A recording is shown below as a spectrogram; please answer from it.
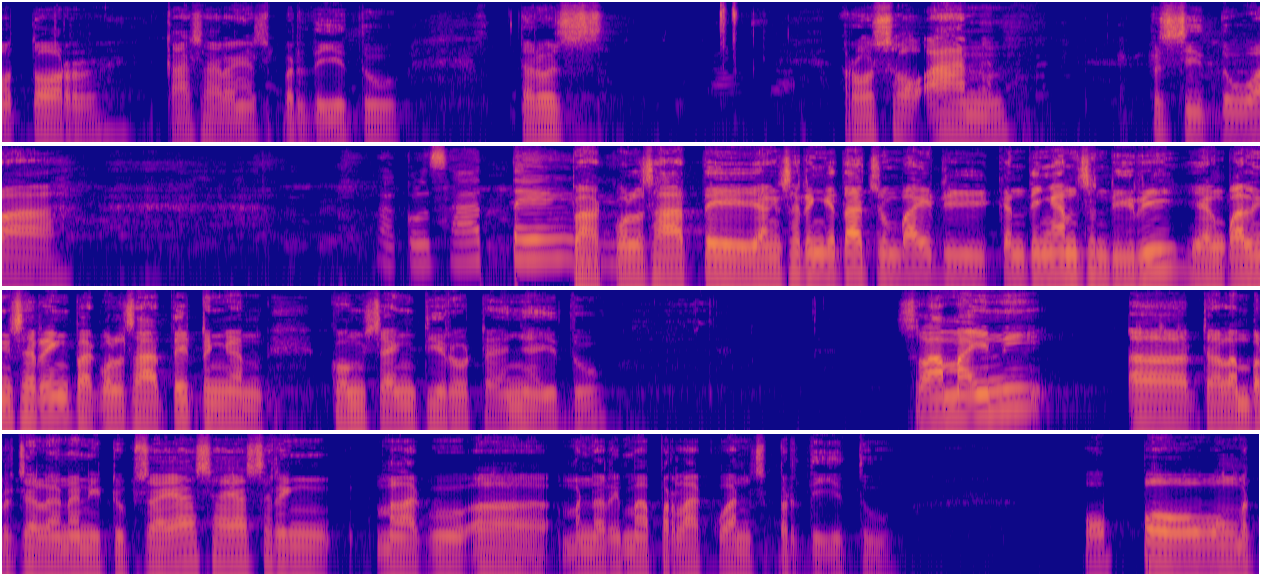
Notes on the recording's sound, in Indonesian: Audio Version Only dari sesi diskusi karya pada event DAPUR BUNYI ke 2 Tahun 2019. Audio ini hasil dari alih format dari Video ke Audio (only) yang merupakan hasil rekaman dan milik dari UPT.Audio Visual ISI Surakarta.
